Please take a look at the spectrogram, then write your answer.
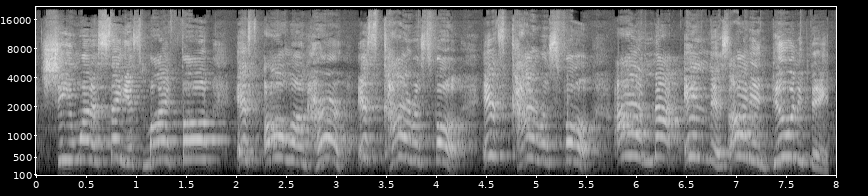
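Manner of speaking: high, whiny mock protest; mocking Big B's whiny protest. Mocking Big B as she protests she's not to blame, high and whiny. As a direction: imitate her crying out that it's not her fault. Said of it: "she get to going off".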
